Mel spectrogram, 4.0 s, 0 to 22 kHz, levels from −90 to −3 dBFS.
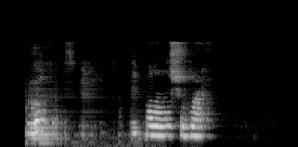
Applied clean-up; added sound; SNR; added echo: neural mask model DeepFilterNet 3.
